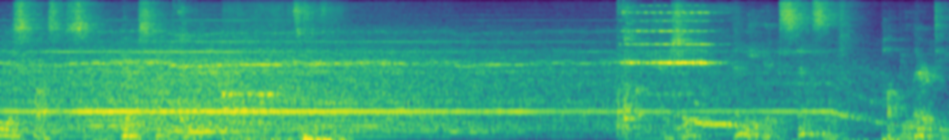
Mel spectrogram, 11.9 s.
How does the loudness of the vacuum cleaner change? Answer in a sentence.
The volume of the vacuum cleaner goes down.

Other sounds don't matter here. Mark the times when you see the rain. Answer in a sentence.
You can't hear the rain here.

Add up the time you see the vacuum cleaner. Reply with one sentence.
You can hear the vacuum cleaner for 12 seconds altogether.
